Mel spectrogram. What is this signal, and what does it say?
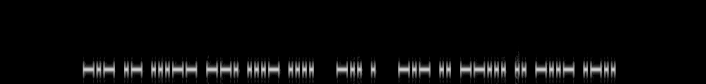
Morse code, heard as a keyed tone, about 34 wpm, 700 Hz. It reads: KA3GVH DE KI7IXL
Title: USA Callsign DE Callsign - 6 Characters - 35wpm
